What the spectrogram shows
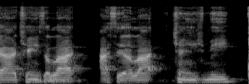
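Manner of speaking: usual speaking voice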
